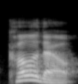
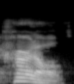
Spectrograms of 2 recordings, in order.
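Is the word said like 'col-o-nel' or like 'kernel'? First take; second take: col-o-nel; kernel. First: It is said as col-o-nel, following the letters. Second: It is said like kernel, with two syllables. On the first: The speaker calls it wrong. "always accidentally pronounced how it's spelled" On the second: The speaker calls it right. "Oh, right"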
